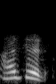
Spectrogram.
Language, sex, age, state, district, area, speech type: Nepali, female, 30-45, West Bengal, Alipurduar, urban, conversation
